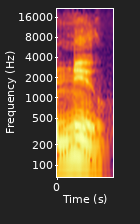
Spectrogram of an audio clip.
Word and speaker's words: nu: a v it's a new it's a new it's got that pointed bottom here so it's a new new so when you're reading this don't pronounce it V it's n NN new this is probably the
